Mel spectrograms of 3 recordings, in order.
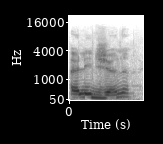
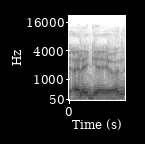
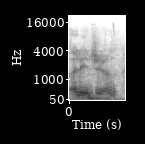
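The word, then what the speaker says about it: Allegaeon: Alors, j'ai appris récemment que ça se prononçait Allegion. Parce que dans ma FAQ, on m'a posé la question de mon groupe de death technique préféré. J'ai dit Allegaion et en fait, je croyais que ça se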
